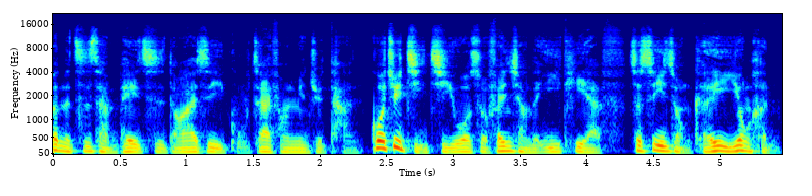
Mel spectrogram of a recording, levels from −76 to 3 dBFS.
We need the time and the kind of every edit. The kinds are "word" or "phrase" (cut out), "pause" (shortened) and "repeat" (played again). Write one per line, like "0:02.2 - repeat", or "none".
0:02.3 - pause
0:04.3 - pause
